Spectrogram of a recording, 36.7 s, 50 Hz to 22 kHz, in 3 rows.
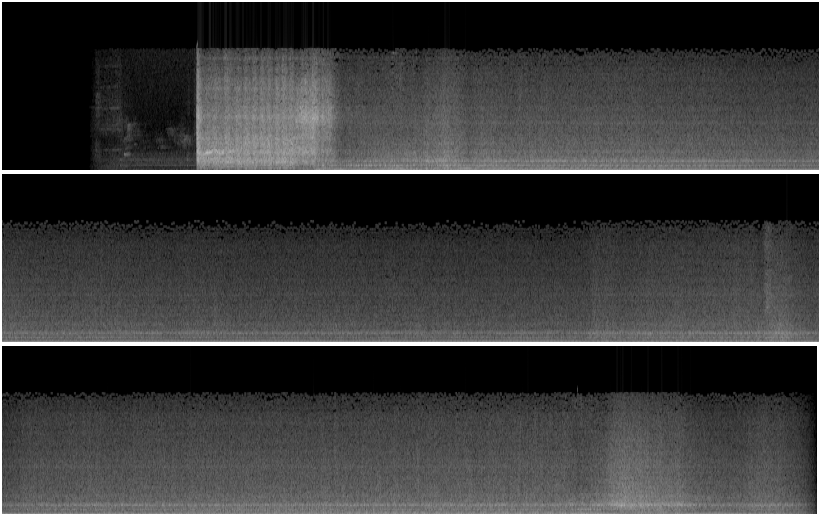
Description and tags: I recorded this sound of a stock, 2004 Mustang Cobra SVT Staring. It was done inside my garage with a rode mic.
